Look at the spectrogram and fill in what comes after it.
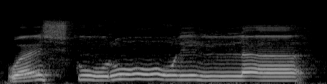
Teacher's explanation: lafzul jalalah dibacakan dengan nipis di situ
